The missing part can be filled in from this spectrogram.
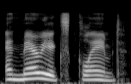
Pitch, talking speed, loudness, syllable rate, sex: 225 Hz, 135 wpm, -14 LUFS, 5.0 syllables/s, female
